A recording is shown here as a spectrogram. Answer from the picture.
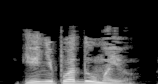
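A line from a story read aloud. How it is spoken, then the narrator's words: Sharp. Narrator (Russian): резко заявил Лафайет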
